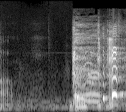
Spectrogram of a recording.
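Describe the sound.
A war ape in a video game gives one short, harsh snort, a rough burst with a throaty, voiced edge that rises abruptly out of near-silence and lasts under a second.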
